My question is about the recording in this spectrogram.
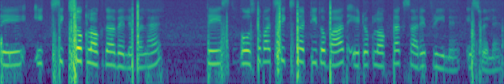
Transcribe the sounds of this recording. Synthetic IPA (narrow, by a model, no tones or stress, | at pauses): t̪eːɪksɪksɔːklɔːkd̪aːəʋeːleːbəlɦɛː | t̪eːʊst̪õːbaːd̪sɪkst̪ʰəɾʈiːt̪õːbaːd̪eːʈɔːklɔːk̚t̪əksaːɾeːpʰɾiːnɛ̃ːɪsʋḛleː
